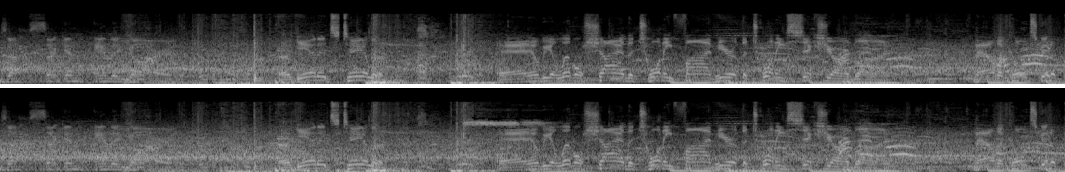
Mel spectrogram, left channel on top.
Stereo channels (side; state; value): both; normal; correlation 0.76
